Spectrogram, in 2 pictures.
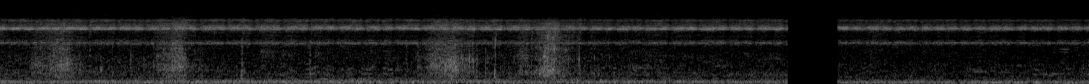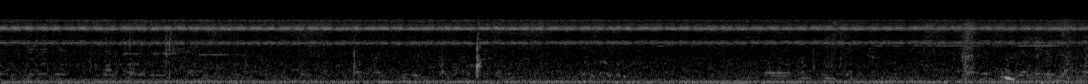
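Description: A steady, high-pitched chorus of insects droning without a break, with a few short, fainter calls in the first six seconds. The sound drops out completely for a moment about eight seconds in, then the same insect drone resumes.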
